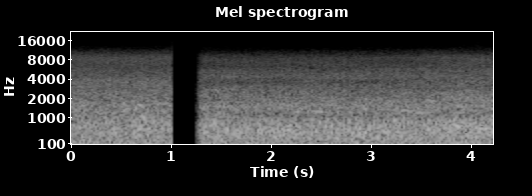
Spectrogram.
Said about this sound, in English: So this waterfall is called Bekhal, was it?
